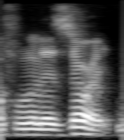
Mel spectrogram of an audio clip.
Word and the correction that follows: Zalatoris: Will Az- can't even say his name now. Will Zalatoris.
